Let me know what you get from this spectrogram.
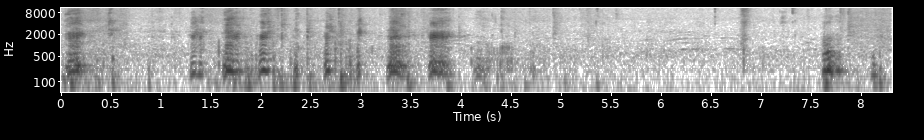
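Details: Corgi puppy, a Pembroke Welsh Corgi, tussling playfully with a hand; bursts of short growly yips in the first four seconds, then a quiet stretch with a faint click and one final yap.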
